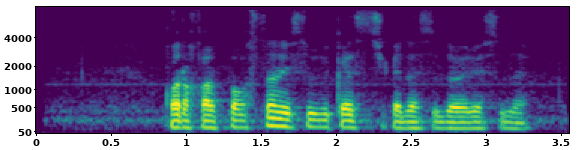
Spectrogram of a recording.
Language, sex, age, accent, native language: Uzbek, male, under 19, Samarqand, Uzbek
